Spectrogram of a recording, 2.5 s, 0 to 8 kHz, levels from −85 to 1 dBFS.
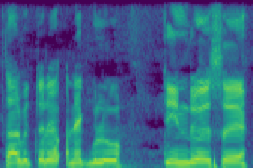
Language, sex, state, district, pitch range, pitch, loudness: Bengali, male, Assam, Hailakandi, 145-150 Hz, 145 Hz, -15 LUFS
